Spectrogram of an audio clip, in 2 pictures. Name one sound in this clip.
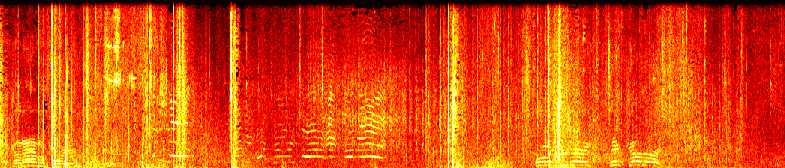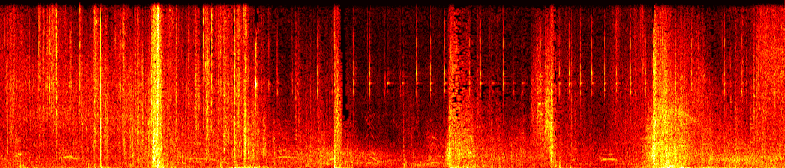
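Loud explosions boom and rumble nearby.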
